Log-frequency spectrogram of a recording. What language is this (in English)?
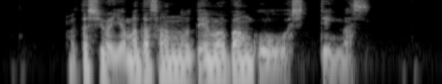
Japanese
